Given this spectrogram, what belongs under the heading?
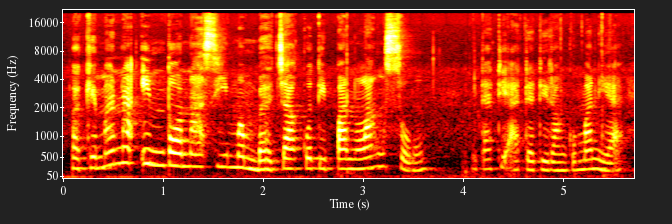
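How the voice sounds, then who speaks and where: A woman's voice: a little high, slight background noise. A young woman teaching an exam review lesson, speaking straight to her students and drawing out the words she stresses. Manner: slow, drawn-out stressed words, addressing students directly.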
